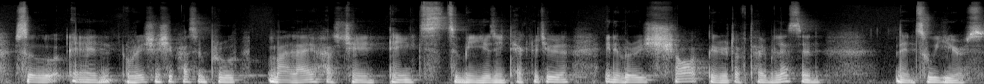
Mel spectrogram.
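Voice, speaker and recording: Over noticeable background noise, a man with a fairly low pitch speaks at a moderate pace with very even loudness. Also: fairly even intonation. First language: not English. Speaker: personal development vlogger. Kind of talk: personal testimony.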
